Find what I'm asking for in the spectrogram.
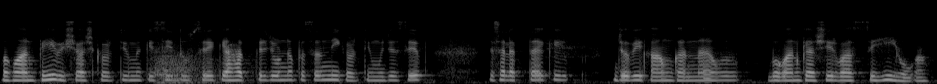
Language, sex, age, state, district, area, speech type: Hindi, female, 30-45, Madhya Pradesh, Ujjain, urban, spontaneous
